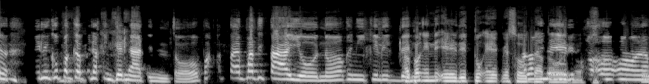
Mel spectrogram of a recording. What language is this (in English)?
Filipino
